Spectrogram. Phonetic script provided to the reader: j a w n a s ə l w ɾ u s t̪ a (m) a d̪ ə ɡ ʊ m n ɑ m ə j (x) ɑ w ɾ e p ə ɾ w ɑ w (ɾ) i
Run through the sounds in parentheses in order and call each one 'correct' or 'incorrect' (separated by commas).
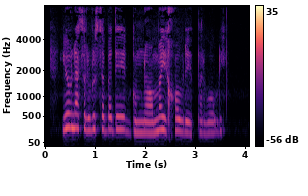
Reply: incorrect, correct, incorrect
